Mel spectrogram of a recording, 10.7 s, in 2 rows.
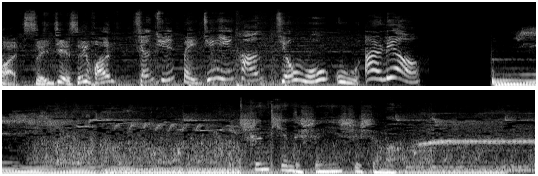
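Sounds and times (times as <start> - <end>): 
speech: 0.0 - 4.3, 7.9 - 9.9
birds chirping: 5.1 - 10.6.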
